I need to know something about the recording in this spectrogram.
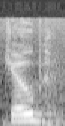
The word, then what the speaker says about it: Jobe: is that correct dan it's actually pronounced job my name is jobe i am the president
